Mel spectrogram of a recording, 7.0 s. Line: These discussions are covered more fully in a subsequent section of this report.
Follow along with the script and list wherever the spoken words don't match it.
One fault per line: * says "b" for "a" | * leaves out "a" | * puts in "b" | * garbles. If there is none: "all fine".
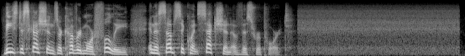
all fine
